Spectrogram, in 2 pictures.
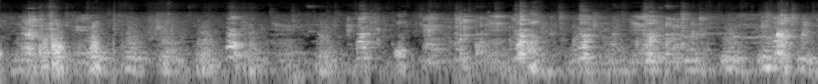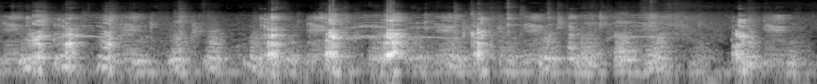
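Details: A herd of pigs and piglets at a village pig farm in India keeps up busy, overlapping grunting, with about a hundred rough bursts per minute, irregular and punctuated by sharper squeals. Several animals call at once.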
